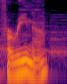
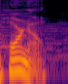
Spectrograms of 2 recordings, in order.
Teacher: the disappearance of the Latin F at the beginning of a word. That is, the suppression of this sound, as in the case of farina, which became harina, or forno, which became horno, among many other cases.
